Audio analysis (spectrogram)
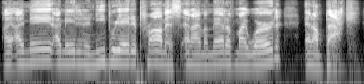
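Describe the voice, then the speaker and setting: Young guy with a hoarse raspy voice, bright and tense, joking around on a dull dry podcast mic. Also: on the high side, flat delivery, unhurried, dry recording. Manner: wry, playful banter. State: raspy, hoarse from a weekend of cheering. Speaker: podcast co-host. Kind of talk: casual sports podcast chat.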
